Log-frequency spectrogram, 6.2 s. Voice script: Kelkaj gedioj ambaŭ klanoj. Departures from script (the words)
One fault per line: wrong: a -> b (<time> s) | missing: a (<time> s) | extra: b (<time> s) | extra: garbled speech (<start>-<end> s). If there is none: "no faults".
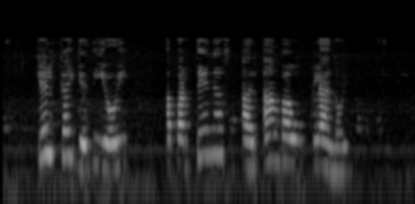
extra: apartenas al (2.5 s)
